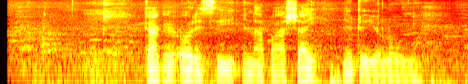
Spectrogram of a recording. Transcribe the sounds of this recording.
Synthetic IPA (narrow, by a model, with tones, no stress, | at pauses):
kʼa˦kʼɪ˨ʔʊ˦ɾɪ˨sɪ˦˨na˨pʼa˨ʃa˦i˨nɪ˦tʼe˨jɔ˨lou˦ni˦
